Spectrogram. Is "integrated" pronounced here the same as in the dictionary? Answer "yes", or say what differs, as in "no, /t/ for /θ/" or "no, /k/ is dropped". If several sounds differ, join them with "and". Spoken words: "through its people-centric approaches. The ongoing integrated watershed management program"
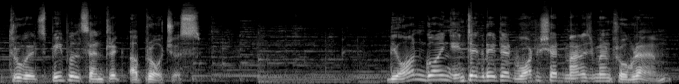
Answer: yes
